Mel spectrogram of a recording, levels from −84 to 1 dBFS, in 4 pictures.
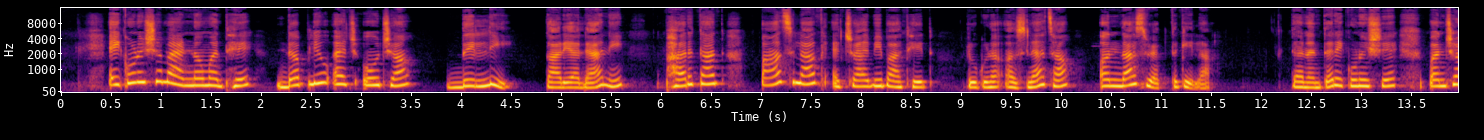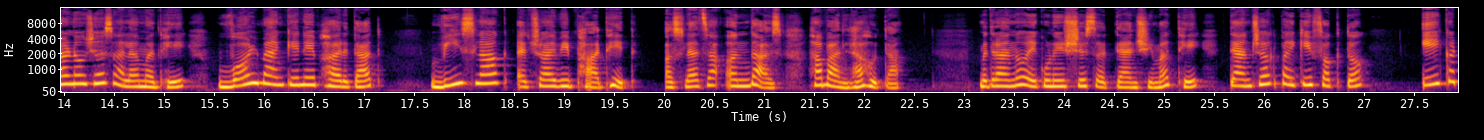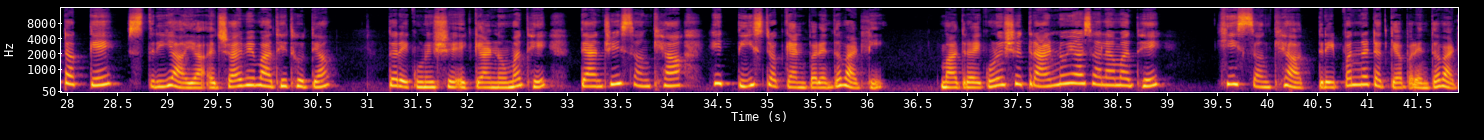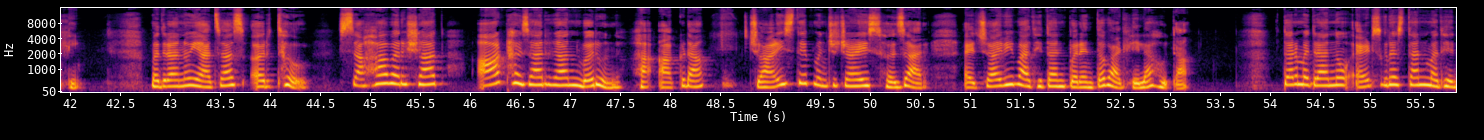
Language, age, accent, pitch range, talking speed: Marathi, 20-39, native, 235-325 Hz, 95 wpm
